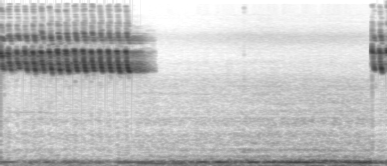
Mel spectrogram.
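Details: Grey-headed canary-flycatcher singing clearly, used for training other songbirds: a fast, high, buzzy trill of about a dozen notes a second, then a pause with low hum before the trill starts again.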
